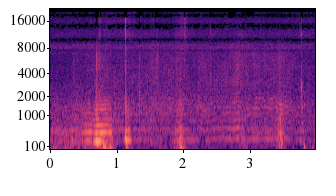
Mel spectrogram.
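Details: Angry honey bees drone low and steady while their hive is opened for inspection, with sharp knocks from handling the hive.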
